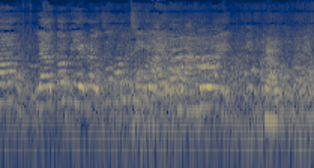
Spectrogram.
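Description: Several people talking at once, with voices overlapping in a chatter.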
